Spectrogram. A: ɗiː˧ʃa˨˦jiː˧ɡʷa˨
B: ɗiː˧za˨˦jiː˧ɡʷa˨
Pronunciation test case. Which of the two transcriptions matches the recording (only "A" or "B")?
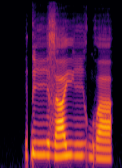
B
